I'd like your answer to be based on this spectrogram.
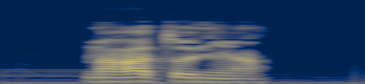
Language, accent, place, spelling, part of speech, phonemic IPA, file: French, France, Lyon, marathonien, noun, /ma.ʁa.tɔ.njɛ̃/, LL-Q150 (fra)-marathonien.wav
- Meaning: marathoner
